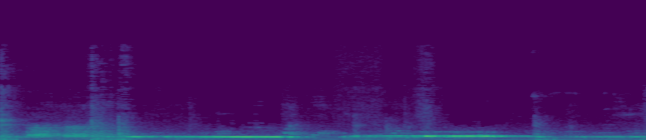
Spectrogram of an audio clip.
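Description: A man's voice making two long, drawn-out 'oooo' sounds through pursed lips, each held on one steady pitch, the second a little higher and wavering before it levels off.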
